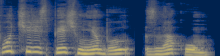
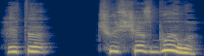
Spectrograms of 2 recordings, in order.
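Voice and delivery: put-on high-pitched, dumbfounded girl; stunned question; 8 semitones higher than usual. A narrator's reading. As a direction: ask it stunned, pitched well up. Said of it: "ошеломлённо спросила Арина".

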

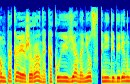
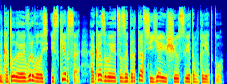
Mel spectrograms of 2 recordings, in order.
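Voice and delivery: ordinary delivery, nothing marked

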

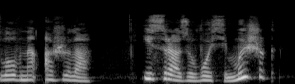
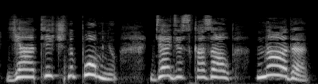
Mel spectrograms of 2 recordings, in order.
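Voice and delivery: high, emphatic mouse; loud high piping at the end; mouse squeak; 9 semitones higher, 5 dB louder than usual. A narrator's reading. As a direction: insist in a squeaky little voice. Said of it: "пропищала самая толстая мышь".

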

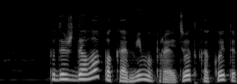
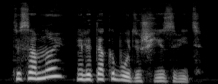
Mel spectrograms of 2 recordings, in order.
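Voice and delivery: higher, mildly annoyed question; frowning challenge; 7 semitones higher, 4 dB louder than usual. A narrator's reading. Heroine challenging her sniping friend, frowning annoyance. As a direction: ask it impatiently, with a frown. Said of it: "нахмурилась я".

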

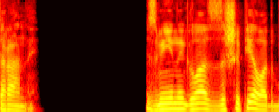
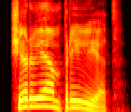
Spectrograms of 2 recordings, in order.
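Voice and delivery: higher, slow, drawn-out farewell; pitiless send-off; 6 semitones higher, slower than usual. A narrator's reading. Ютланд sends the falling monster off, pitiless. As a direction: call it out slowly, without any pity. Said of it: "без всякой жалости".

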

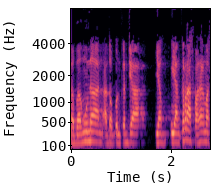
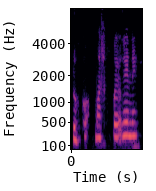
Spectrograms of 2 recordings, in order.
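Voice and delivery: hushed, much softer tearful question; tearful Yusuf; 6 semitones higher, 14 dB quieter than usual. Acted. Young Yusuf asks his older brothers through tears, hushed. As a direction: ask through tears, barely voiced. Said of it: "Sambil meneteskan air mata".

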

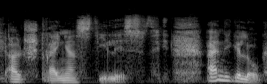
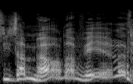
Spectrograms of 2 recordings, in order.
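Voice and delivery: gloating triumph. Acted. Boasting murderer gloats, laughing.

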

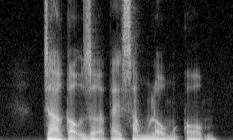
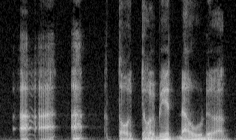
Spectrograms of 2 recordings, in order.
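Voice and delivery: quiet, hurried stammer; flustered stammer; 7 semitones lower, 7 dB quieter than usual. Acted. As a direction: fumble the words, lower and fast. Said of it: "Môn Phọt lúng túng". (lúng túng lắp bắp)

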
